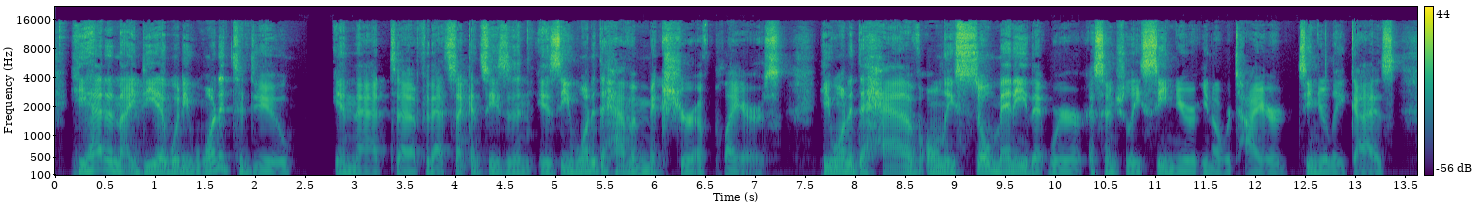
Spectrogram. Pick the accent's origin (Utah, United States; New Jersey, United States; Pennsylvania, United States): Utah, United States; Salt Lake City; growing up in Salt Lake City as a baseball-starved youth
